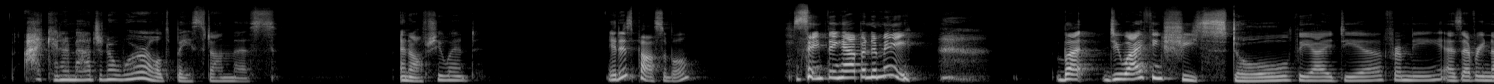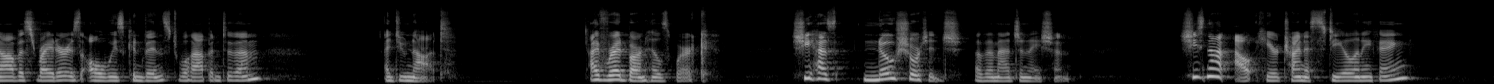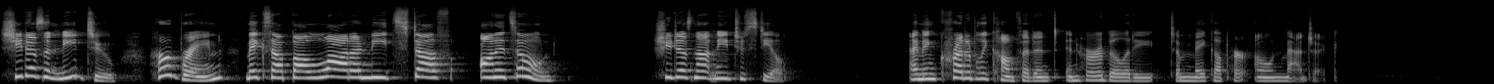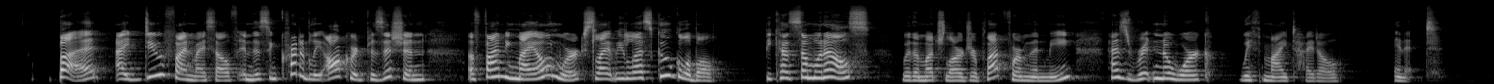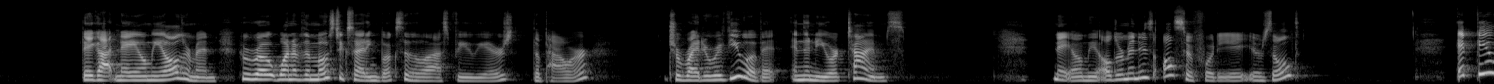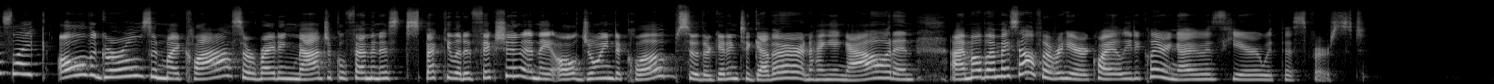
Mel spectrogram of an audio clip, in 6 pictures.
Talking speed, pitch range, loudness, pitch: 145 wpm, 180-300 Hz, -23 LUFS, 235 Hz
